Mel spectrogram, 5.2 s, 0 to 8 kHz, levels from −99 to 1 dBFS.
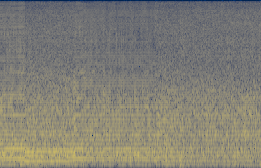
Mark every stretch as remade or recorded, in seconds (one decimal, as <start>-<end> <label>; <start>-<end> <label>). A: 0.0-0.5 remade; 0.5-1.5 recorded; 1.5-3.1 remade; 3.1-5.2 recorded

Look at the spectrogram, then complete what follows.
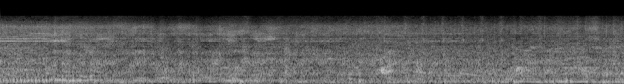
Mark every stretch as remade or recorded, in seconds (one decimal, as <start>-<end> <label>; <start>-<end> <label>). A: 0.0-0.5 recorded; 0.5-4.2 remade; 4.2-5.1 recorded; 5.1-6.2 remade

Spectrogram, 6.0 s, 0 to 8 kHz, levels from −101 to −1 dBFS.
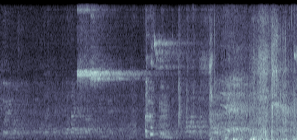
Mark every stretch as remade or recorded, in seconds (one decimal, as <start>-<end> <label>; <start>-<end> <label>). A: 0.0-0.8 recorded; 0.8-4.3 remade; 4.3-5.9 recorded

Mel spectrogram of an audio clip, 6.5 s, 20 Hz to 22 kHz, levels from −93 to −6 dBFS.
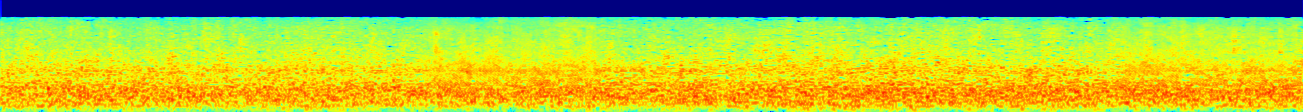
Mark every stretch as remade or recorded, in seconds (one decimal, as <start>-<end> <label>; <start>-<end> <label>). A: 0.0-2.1 recorded; 2.1-3.0 remade; 3.0-5.6 recorded; 5.6-6.5 remade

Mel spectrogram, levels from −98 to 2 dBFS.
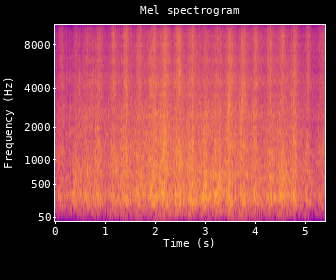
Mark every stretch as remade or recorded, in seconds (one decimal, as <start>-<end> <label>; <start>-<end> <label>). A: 0.0-5.4 remade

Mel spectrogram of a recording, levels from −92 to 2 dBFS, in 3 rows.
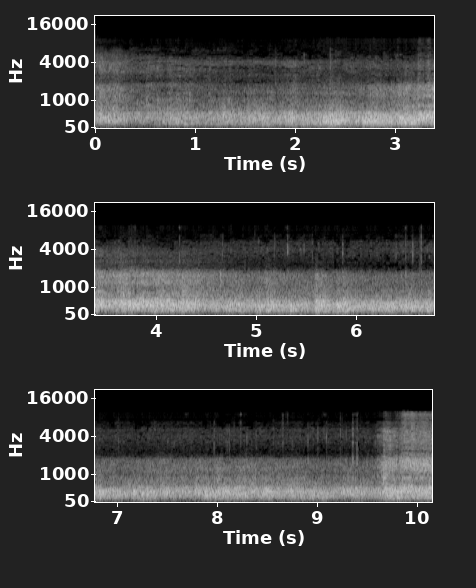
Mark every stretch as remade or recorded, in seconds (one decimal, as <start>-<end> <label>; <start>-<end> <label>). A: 0.0-10.2 recorded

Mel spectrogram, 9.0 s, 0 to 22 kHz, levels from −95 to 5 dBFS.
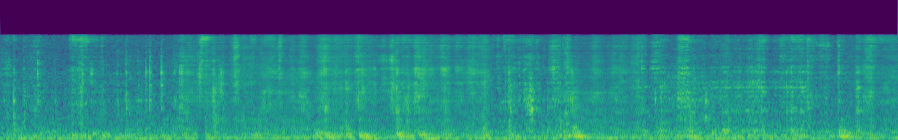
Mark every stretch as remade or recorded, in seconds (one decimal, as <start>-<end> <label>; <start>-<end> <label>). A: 0.0-1.8 recorded; 1.8-4.9 remade; 4.9-5.7 recorded; 5.7-6.4 remade; 6.4-8.5 recorded; 8.5-9.0 remade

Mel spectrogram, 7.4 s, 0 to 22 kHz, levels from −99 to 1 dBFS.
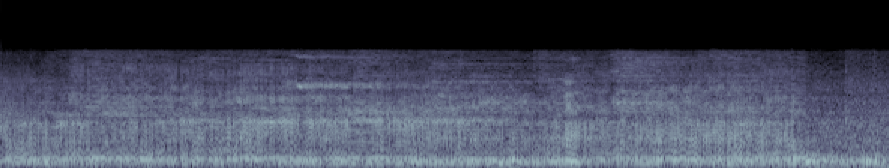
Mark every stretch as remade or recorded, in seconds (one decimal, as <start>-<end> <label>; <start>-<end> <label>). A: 0.0-6.7 remade; 6.7-7.4 recorded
